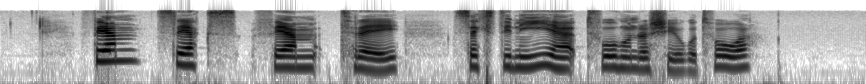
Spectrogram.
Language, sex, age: Swedish, female, 26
